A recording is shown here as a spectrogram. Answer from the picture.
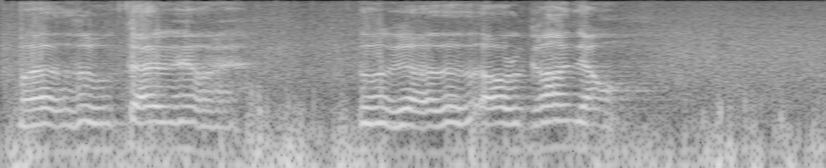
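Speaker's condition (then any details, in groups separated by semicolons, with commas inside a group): Difficulty speaking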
